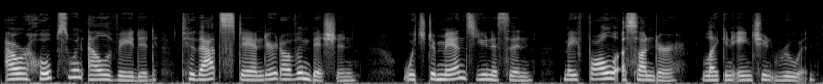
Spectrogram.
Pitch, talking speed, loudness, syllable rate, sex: 220 Hz, 140 wpm, -17 LUFS, 4.7 syllables/s, female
